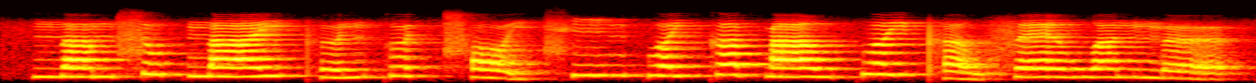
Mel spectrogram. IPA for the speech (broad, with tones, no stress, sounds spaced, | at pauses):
n̪ ɐ˧ m s ʊ˥ k̚ n̪ aː˨˧ j pʰ ɵ˨˧ n k ɵ˧ t̚ t͡sʰ ɔː˨˩ j t͡sʰ iː˧ ŋ kʷ ɐ˧ j k ɐ˥ k̚ aː˧ w kʷ ɐ˥ j pʰ ɐ˨˩ w f ɛː˧ w ɐ˧ n ŋ œː˨˩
